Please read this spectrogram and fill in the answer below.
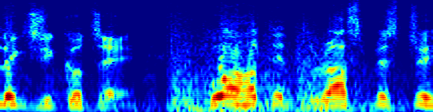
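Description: Speech: a news narrator's voice speaking continuously in quick syllables.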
